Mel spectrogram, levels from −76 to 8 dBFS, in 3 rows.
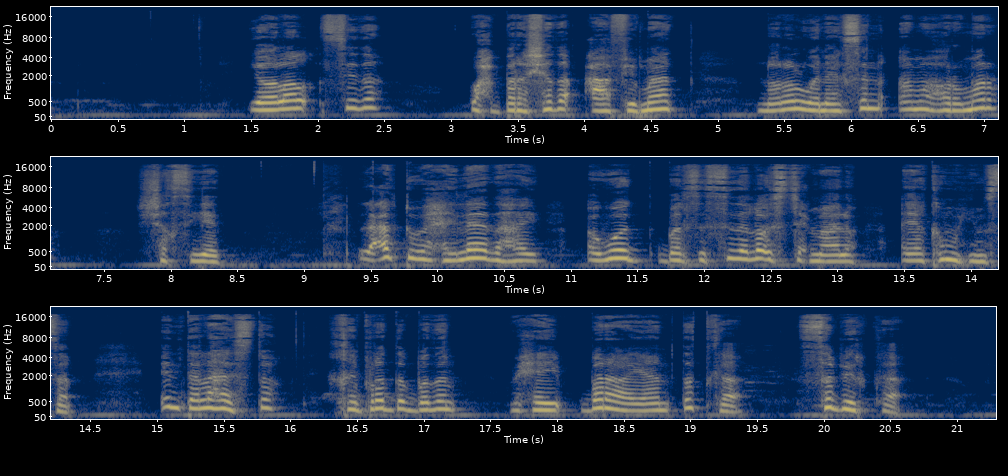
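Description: From start to finish the speech sounds swirly, smeared and hollow, with blurred consonant attacks and nothing above 19.2 kHz. The cause is likely generation loss: around five successive lossy encodes, which fits Vorbis near 70 kbit/s, each re-quantising on a shifted frame grid.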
